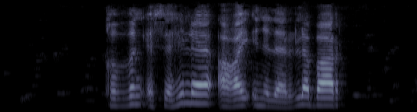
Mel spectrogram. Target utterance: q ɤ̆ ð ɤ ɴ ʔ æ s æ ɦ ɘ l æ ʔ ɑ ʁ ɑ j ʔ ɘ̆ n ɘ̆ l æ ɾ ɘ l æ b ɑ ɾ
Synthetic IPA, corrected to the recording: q ɤ̆ ðː ɤ ɴ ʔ æ s æ ɦ ɘ l æ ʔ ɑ ʁ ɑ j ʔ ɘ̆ n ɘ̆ l æ ɾ ɘ l æ b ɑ ɾ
